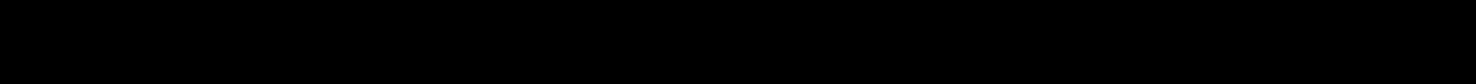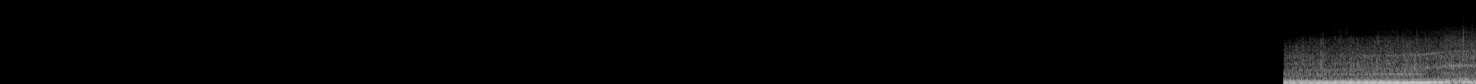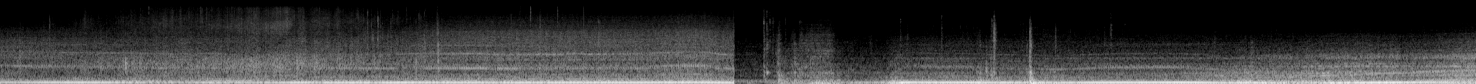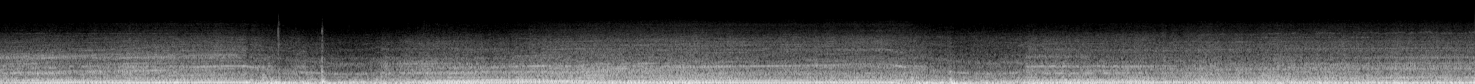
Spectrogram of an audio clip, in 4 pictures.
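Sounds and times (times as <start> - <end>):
car engine running: 27.6 - 44.2, 46.0 - 59.0.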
